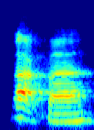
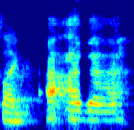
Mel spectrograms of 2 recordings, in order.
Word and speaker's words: بعبع: بعبع. So it's بعبع. Bob-ayin, but I think it's really hard to find the English equivalent for ayin.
